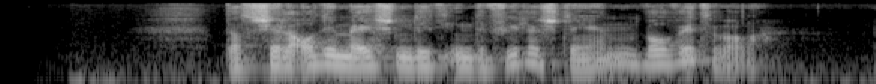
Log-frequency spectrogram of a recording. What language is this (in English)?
Western Frisian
